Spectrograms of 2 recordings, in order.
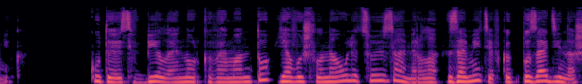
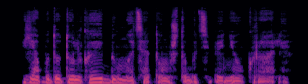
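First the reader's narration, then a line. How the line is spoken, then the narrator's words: Hoarse speech. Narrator (Russian): хрипло говорил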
